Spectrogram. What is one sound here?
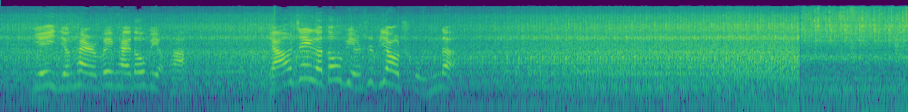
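A forklift engine rumbles steadily.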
